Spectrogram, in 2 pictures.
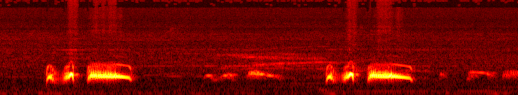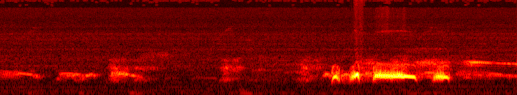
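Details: Decoy spotted dove singing to lure wild rivals: three hoarse phrases of clipped coos ending in a longer note, about four seconds apart, with quiet murmured notes between and a faint higher whistle.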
